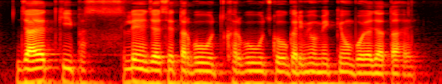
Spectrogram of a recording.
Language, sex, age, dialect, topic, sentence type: Hindi, male, 18-24, Awadhi Bundeli, agriculture, question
